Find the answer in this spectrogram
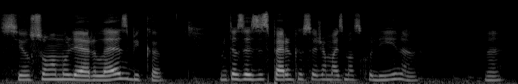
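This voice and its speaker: A woman talks in a flat, monotone way, leaving long and frequent pauses. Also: fairly high pitch for a woman, moderate pace. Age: 20s. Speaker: software developer. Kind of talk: casual chat. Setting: studio.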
